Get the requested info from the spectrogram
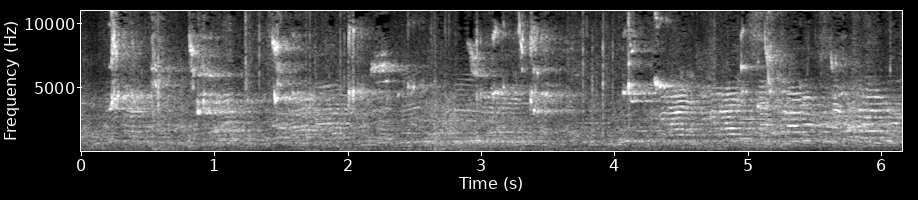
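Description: Basketball game on a hardwood gym floor: sneakers squeaking again and again as players cut and stop, a ball bouncing, and voices from players and spectators throughout.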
